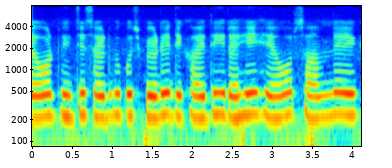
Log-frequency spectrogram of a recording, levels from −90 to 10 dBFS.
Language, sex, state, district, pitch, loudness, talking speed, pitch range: Hindi, female, Delhi, New Delhi, 230 Hz, -13 LUFS, 190 wpm, 220-235 Hz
